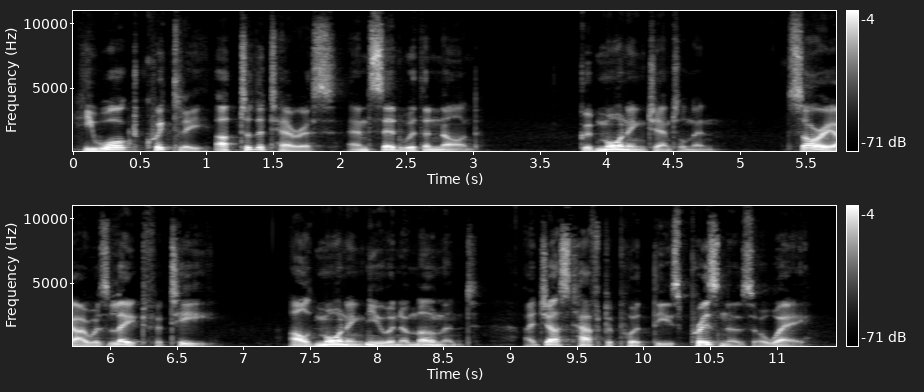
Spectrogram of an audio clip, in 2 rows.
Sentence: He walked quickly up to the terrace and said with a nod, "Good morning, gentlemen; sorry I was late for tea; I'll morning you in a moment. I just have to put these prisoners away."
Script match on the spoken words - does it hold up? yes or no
yes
